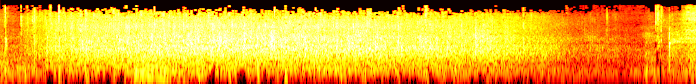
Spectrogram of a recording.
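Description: An audience claps together in a dense, steady burst of applause that holds for about five seconds, then thins out and tapers off, with a few last scattered claps.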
